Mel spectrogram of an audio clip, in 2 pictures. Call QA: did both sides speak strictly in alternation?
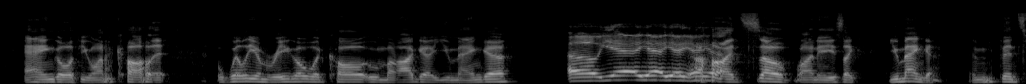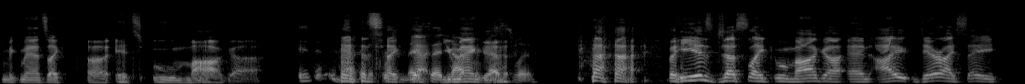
No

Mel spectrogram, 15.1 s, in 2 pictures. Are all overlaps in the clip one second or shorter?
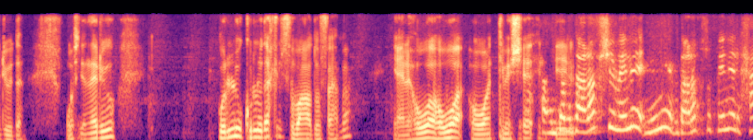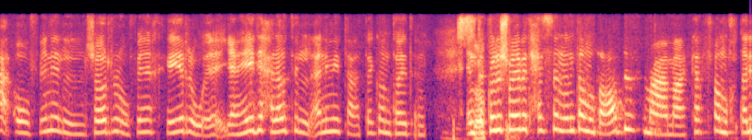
Yes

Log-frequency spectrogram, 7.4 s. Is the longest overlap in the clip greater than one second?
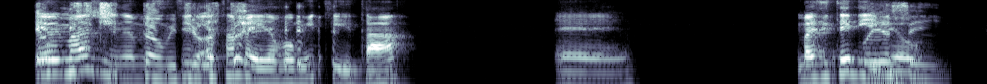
Yes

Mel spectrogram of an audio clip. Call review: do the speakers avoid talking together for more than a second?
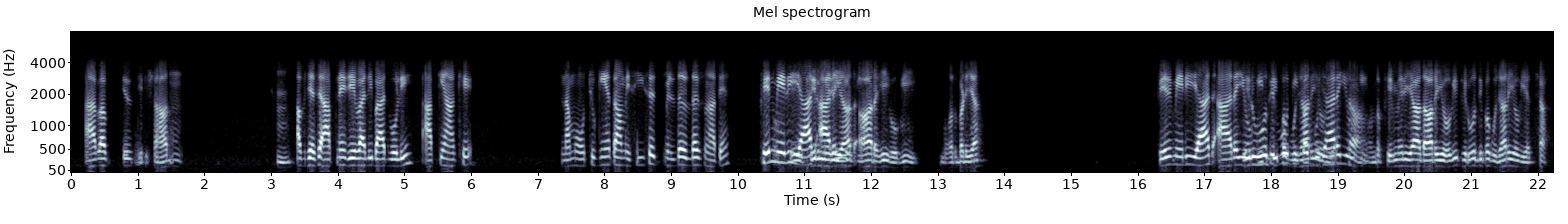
No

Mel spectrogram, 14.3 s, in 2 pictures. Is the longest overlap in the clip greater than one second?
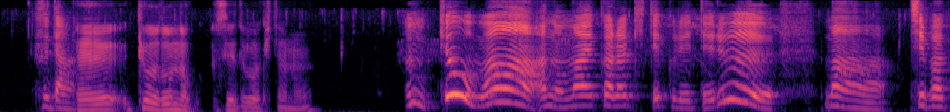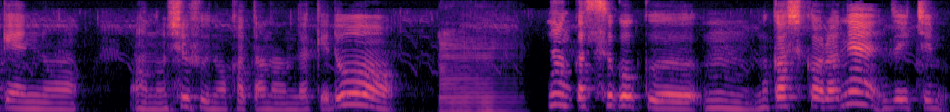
No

